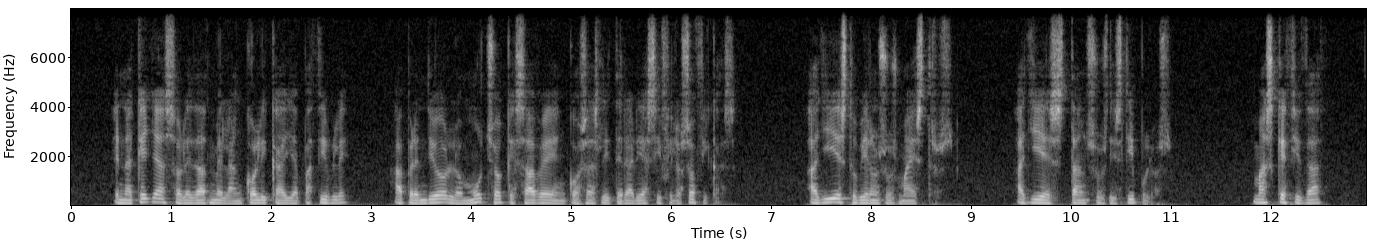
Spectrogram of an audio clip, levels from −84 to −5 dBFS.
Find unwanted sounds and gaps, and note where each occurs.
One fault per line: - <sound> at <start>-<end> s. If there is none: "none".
none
